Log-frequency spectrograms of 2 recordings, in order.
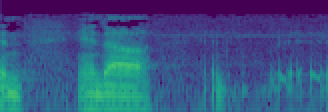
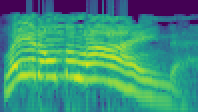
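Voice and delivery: high, loud battle exhortation; general rallying troops; 11 semitones higher, 8 dB louder than usual. Acted. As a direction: rouse soldiers before battle. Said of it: "the general would stand before his soldiers".

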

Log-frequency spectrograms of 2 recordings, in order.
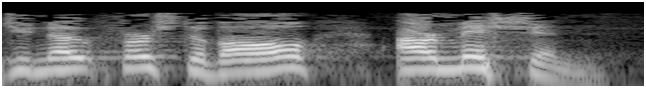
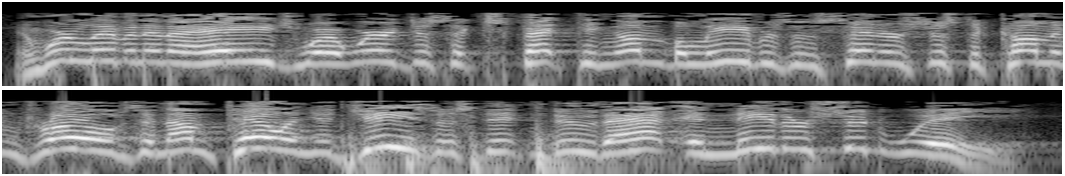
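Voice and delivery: higher, louder, driving fast at the start; preaching at full force; 8 semitones higher, 6 dB louder than usual. Real, not acted. Preacher challenging the church on outreach, forceful. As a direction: press it like a rousing sermon.

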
